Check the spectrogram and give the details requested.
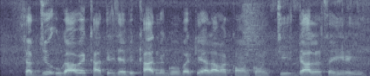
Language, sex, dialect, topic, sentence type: Bhojpuri, male, Southern / Standard, agriculture, question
